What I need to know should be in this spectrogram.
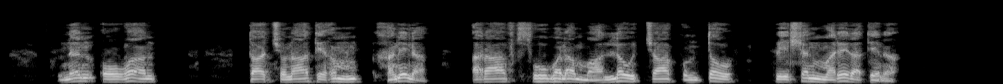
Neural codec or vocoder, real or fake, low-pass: codec, 16 kHz, 4 kbps, FreqCodec, larger model; fake; 7.2 kHz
